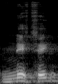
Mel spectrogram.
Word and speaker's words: knitting: are silent letters so knitting you can't hear that k wreck you can't hear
